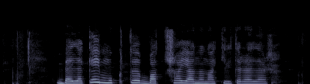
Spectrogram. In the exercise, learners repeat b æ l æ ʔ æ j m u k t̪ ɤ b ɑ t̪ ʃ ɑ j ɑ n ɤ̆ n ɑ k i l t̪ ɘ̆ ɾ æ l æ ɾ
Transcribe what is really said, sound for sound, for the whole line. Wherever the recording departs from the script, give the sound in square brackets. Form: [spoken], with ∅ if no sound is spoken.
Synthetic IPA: b æ l æ [k] æ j m u k t̪ ɤ b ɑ t̪ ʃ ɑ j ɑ n ɤ̆ n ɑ k i l t̪ ɘ̆ ɾ æ l æ ɾ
